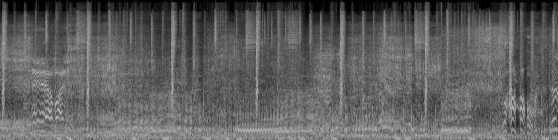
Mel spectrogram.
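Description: Two gas-powered dirt bikes revving hard nearby, engine pitch rising and falling continuously while voices shout over the loud, steady roar.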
